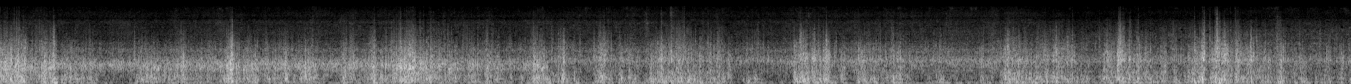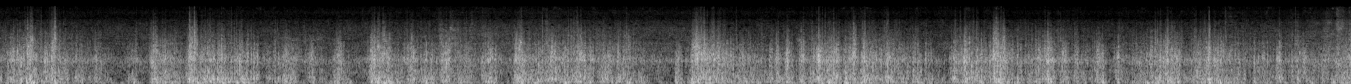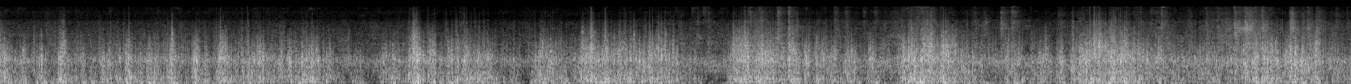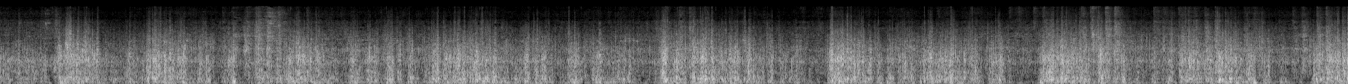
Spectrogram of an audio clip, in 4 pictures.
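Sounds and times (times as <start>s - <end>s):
train running noise: 0.0s - 54.0s
wheels clattering and knocking: 0.0s - 54.0s.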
